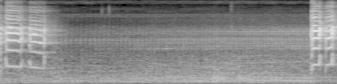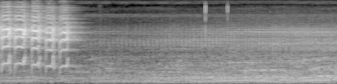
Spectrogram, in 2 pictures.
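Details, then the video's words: Baby parrot being tamed, giving a short harsh squawk, then after a quiet pause a longer burst of several loud, rasping, harmonic screeches lasting over a second, over low background hum. "natural funny parrot sound"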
